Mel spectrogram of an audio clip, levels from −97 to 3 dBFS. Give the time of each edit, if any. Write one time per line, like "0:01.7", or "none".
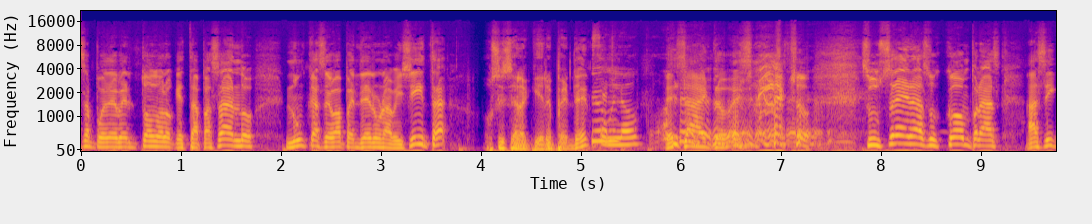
0:05.1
